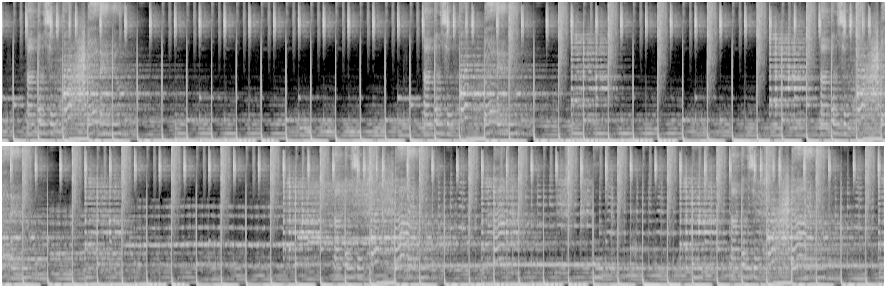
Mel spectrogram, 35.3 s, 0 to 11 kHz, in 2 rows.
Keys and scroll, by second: 8.3 ctrl+t, 11.0 Return, 16.9 ctrl+t, 19.6 Return, 24.3 ctrl+g.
